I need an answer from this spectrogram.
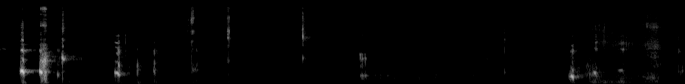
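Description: Short, dry clicks and light crackles come from a bottle of Stella Rosa wine being opened. They arrive as scattered, quiet ticks with silent gaps between them and a small cluster near the end, with no talk.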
